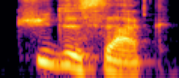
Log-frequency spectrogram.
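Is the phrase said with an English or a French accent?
French. It is said with a French accent.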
